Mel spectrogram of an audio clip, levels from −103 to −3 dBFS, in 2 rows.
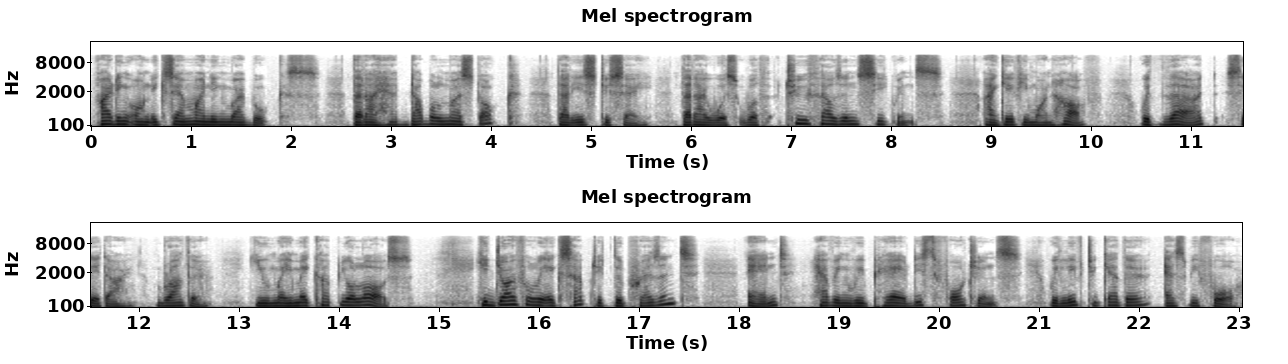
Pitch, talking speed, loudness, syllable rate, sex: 130 Hz, 140 wpm, -18 LUFS, 4.1 syllables/s, male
